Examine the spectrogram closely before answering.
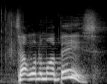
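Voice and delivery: high, outraged question; indignant at the stolen beer. Acted. Spots his beer used as prop.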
